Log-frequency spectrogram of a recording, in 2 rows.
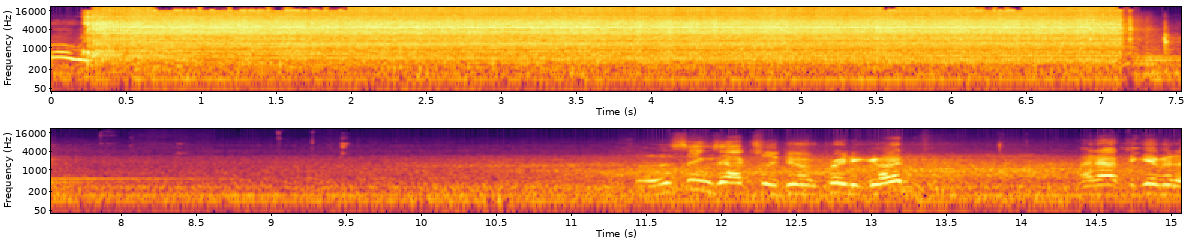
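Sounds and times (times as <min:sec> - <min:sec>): pneumatic air hammer hammering: 0:00.0 - 0:08.0.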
